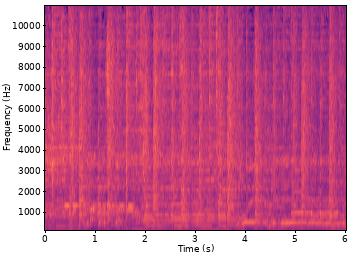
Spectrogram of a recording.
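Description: Live rock and roll band playing an instrumental passage: hollow-body electric guitar lead over strummed acoustic guitar, bass and a Premier drum kit. Near the end the lead holds a note with a wavering pitch.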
